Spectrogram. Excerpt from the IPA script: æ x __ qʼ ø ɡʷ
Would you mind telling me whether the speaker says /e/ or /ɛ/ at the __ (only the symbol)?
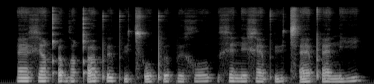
ɛ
